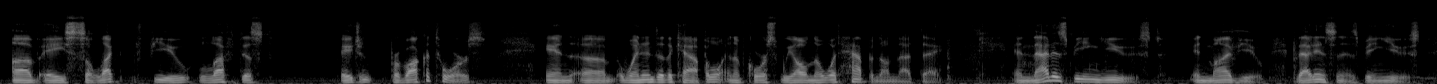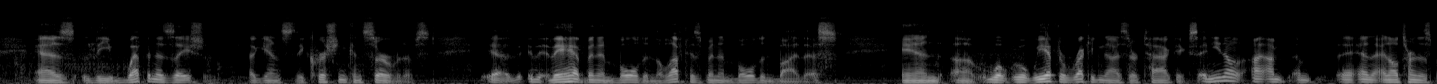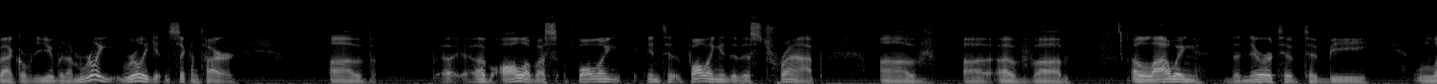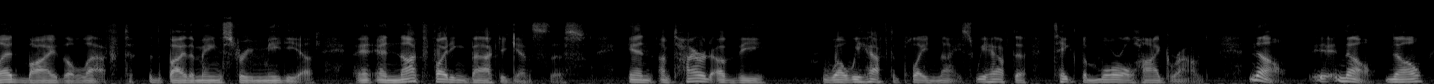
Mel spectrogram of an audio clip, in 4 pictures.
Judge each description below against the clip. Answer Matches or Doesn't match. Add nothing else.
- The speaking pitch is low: Matches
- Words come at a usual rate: Matches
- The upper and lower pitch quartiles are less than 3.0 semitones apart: Doesn't match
